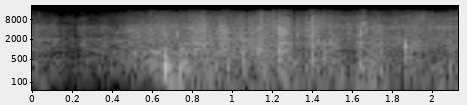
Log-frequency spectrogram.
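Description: Paper and a packaged costume rustling and crinkling as they are handled in a cardboard box of scorched papers, with irregular light clicks and one sharper tap just under a second in.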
